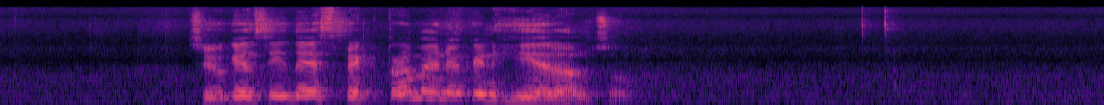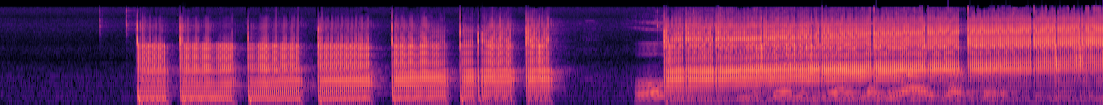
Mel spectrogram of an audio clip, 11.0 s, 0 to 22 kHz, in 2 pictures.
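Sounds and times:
electronic chirp tone: 0:06.2 - 0:11.0.

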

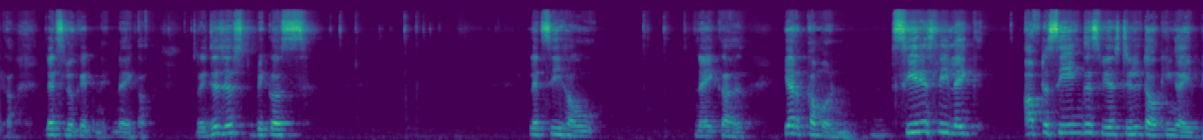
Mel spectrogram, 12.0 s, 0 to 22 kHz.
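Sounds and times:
keyboard keystrokes: 0:03.3 - 0:04.4.

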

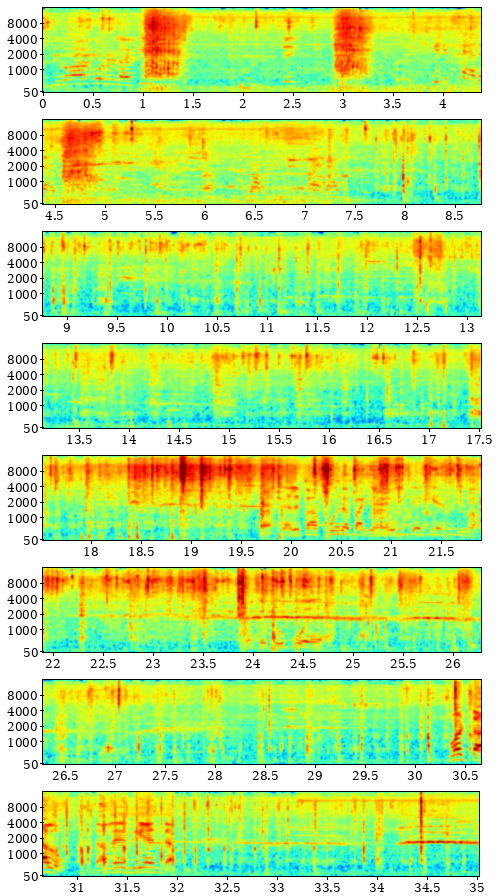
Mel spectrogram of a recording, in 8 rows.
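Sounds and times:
horse whinnying: 0:00.9 - 0:01.5, 0:02.9 - 0:03.3, 0:22.3 - 0:28.1, 0:31.8 - 0:35.0
horse hooves beating rapidly: 0:06.0 - 0:35.0.

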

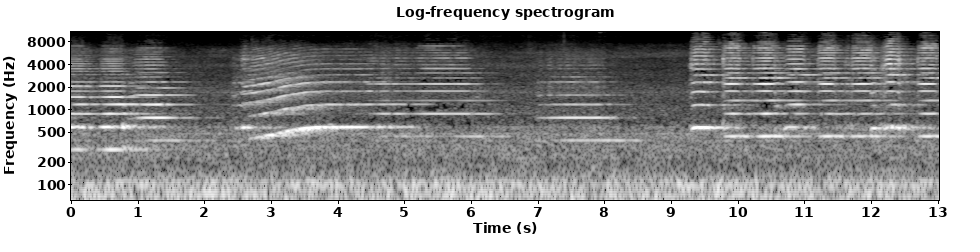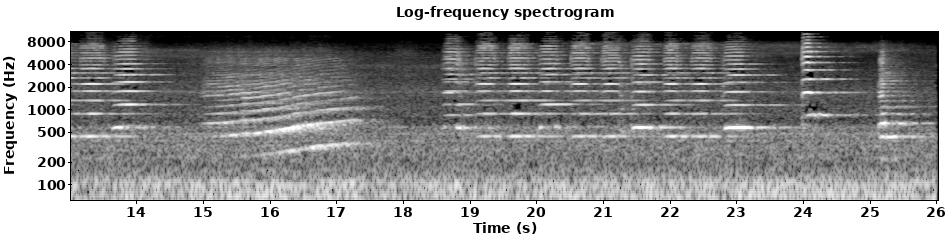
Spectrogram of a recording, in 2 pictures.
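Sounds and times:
solo violin bowed note: 0:00.0 - 0:08.6, 0:09.3 - 0:17.7, 0:18.6 - 0:26.0.

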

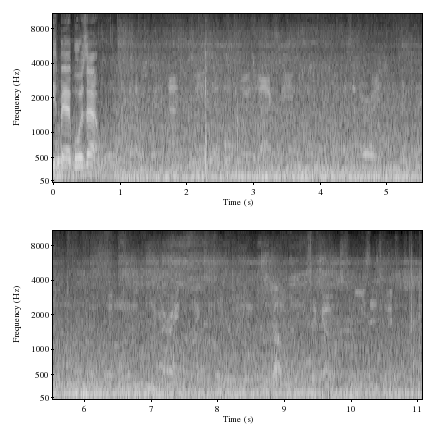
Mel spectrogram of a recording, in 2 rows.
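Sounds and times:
people chattering: 0:00.0 - 0:11.0
car engine idling: 0:00.1 - 0:11.0.

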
